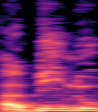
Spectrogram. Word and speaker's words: Abinu: pour la version espagnole c'est Abinu pour la simple et bonne raison que en espagnol le B et le V se prononcent pareil, donc du coup pour eux Abinu et Avinu c'est la même chose.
